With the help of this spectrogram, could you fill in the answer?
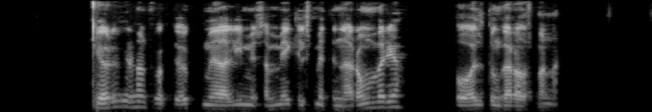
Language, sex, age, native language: Icelandic, male, 50-59, Icelandic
